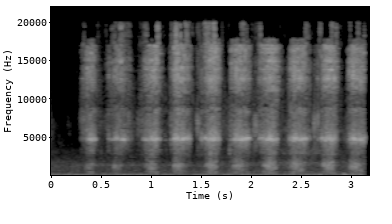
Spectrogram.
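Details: 2004 Dodge Ram front wheel hub bearing gives a gritty, rasping scrape pulsing about three times a second; it is rough and worn but was left in place.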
